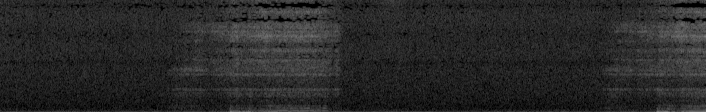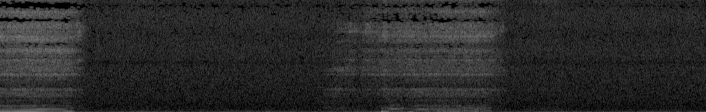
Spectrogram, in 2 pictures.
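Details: Three rumbling snores on the in-breath roughly every four seconds, with quiet room noise between; ordinary snoring during sleep, from an ASMR snoring recording.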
